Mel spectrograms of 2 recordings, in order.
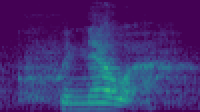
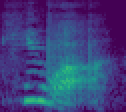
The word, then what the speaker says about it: quinoa: and my favorite whole grain is one called quoa is that how you say that quoa no it's actually pronounced quinoa quinoa is my favorite whole grain this is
